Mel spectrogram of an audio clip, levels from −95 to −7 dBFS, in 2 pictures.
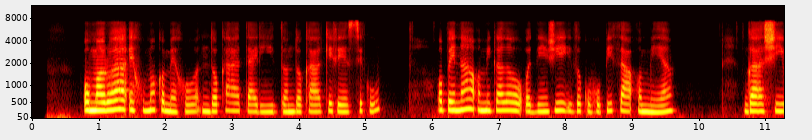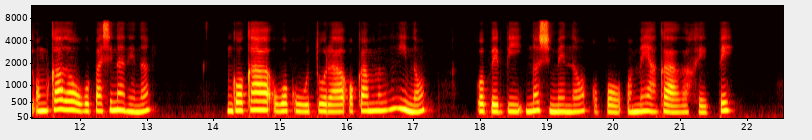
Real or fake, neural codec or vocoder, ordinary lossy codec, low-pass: fake; codec, 16 kHz, 0.3 kbps, FocalCodec; MP3, 96 kbps; 7.2 kHz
